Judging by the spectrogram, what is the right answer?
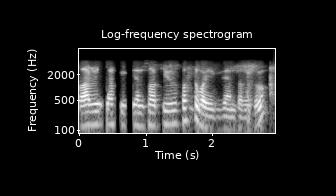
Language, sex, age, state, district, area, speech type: Nepali, male, 45-60, West Bengal, Kalimpong, rural, conversation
